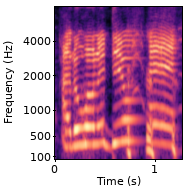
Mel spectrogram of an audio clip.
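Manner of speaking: high, whiny refusal; childish whine. Retold or imitated. Scared kid refusing God's calling, high whine.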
